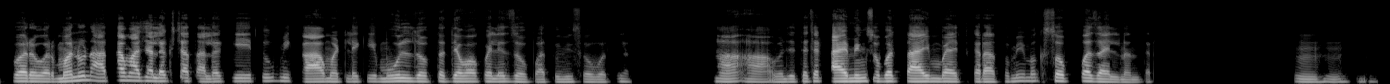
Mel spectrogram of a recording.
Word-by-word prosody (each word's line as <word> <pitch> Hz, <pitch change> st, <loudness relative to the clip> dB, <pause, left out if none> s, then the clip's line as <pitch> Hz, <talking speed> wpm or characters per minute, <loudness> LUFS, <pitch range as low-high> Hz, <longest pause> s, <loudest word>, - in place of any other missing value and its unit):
बरोबर 140 Hz, -2 st, +3 dB
म्हणून 165 Hz, +8 st, +3 dB
आता 180 Hz, +3 st, +2 dB
माझ्या 170 Hz, -2 st, +3 dB
लक्षात 150 Hz, -1 st, 0 dB
आलं, 135 Hz, +1 st, -1 dB
की 145 Hz, +2 st, -5 dB
तुम्ही 155 Hz, 0 st, -6 dB
का 130 Hz, 0 st, +5 dB
म्हटल, 135 Hz, 0 st, -4 dB
की 140 Hz, -1 st, -6 dB
मूल 140 Hz, +2 st, +1 dB
झोपतं 135 Hz, 0 st, -2 dB
तेव्हा 135 Hz, -1 st, +3 dB
पहिले 135 Hz, -1 st, -1 dB
झोपा 120 Hz, -3 st, -5 dB
तुम्ही 120 Hz, 0 st, -6 dB
सोबत. 120 Hz, -1 st, -7 dB
हं, 130 Hz, -, -10 dB, 0.9 s
हां, 135 Hz, +1 st, 0 dB
हां. 125 Hz, -2 st, -4 dB
म्हणजे 125 Hz, +1 st, -4 dB
त्याच्या 140 Hz, +1 st, -2 dB
टायमिंग 140 Hz, +1 st, +6 dB
सोबत 145 Hz, -1 st, +1 dB
टाईम 135 Hz, 0 st, +5 dB
मॅच 135 Hz, -2 st, +2 dB
करा 130 Hz, -1 st, +1 dB
तुम्ही, 135 Hz, +6 st, -8 dB
मग 160 Hz, 0 st, -7 dB
सोपं 155 Hz, -1 st, +2 dB
जाईल 125 Hz, -4 st, 0 dB
नंतर. 110 Hz, 0 st, -9 dB, 1.5 s
हं, 120 Hz, -2 st, -5 dB
हं, 125 Hz, 0 st, -11 dB
हं. 125 Hz, -1 st, -18 dB
135 Hz, 155 wpm, -24 LUFS, 130-145 Hz, 1.5 s, टायमिंग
